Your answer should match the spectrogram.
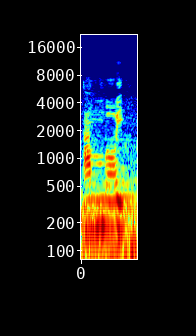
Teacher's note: Amboy menggunakan diftong oi. Bunyi berpindah dari O ke I.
